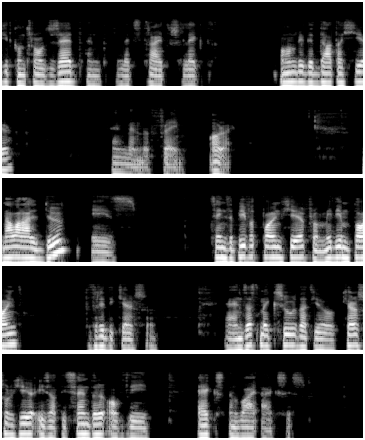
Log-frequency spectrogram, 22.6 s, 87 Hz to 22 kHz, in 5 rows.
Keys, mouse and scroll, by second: 0.4 ctrl+z, 1.5-2.0 scroll up 1, 2.6 right click, 4.3 right click, 6.0-8.0 right drag, 8.0 middle click, 10.0-12.7 middle drag, 13.0-14.6 drag, 16.0-18.0 middle drag, 21.5-22.5 middle drag.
